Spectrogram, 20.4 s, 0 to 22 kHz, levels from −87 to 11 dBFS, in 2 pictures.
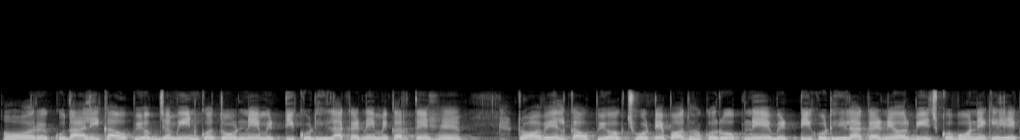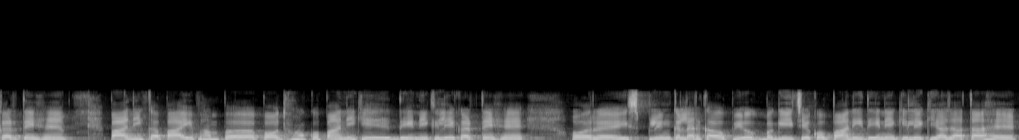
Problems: none marked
